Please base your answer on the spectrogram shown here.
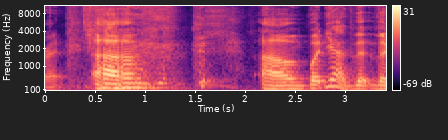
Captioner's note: laughing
